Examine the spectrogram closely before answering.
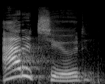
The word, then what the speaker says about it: attitude: The ya, that's the as in cat. The T is a flap T, and then it's a schwa. The ada. So it's not an I, or what you would assume to have in this word because of the spelling.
